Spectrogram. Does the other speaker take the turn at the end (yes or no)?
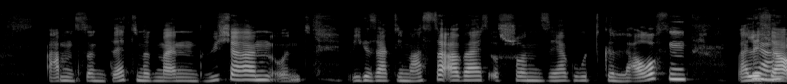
no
